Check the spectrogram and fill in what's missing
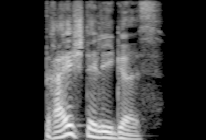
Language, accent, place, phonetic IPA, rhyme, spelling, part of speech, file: German, Germany, Berlin, [ˈdʁaɪ̯ˌʃtɛlɪɡəs], -aɪ̯ʃtɛlɪɡəs, dreistelliges, adjective, De-dreistelliges.ogg
- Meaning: strong/mixed nominative/accusative neuter singular of dreistellig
